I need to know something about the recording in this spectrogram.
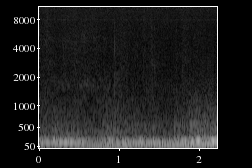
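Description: Background film score: low, sustained music with a rolling drum underneath.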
